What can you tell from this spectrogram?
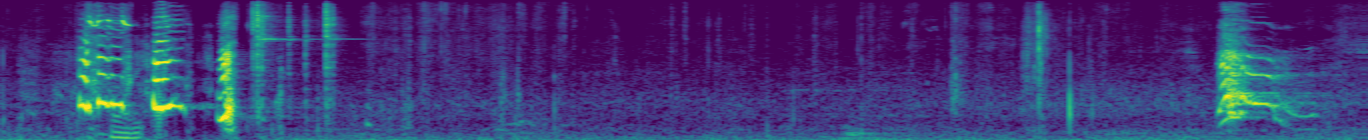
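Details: Female Hokkaido dog, a brave family dog kept at a family home in Hokkaido, Japan, that vocalizes as if talking. Short harmonic whining yelps come in a quick cluster near the start, then one more after a pause. Faint background noise.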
